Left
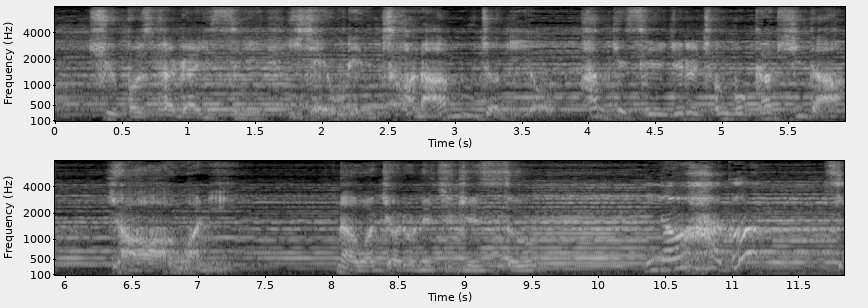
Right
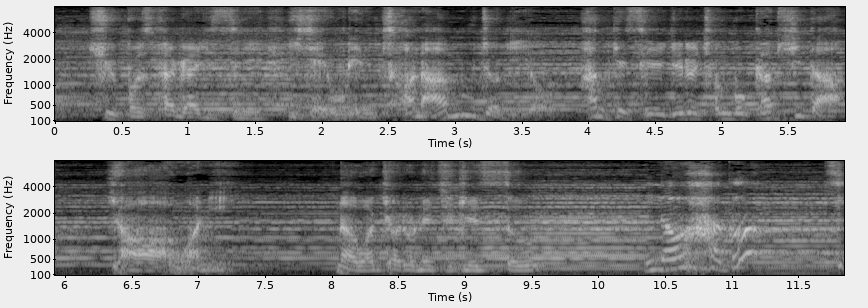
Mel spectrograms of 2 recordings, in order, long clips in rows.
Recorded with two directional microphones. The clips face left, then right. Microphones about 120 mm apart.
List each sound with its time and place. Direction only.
0.6 s speech: 20° left (ahead or behind)
4.0 s speech: 15° left (ahead or behind)
8.1 s speech: 15° left (ahead or behind)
